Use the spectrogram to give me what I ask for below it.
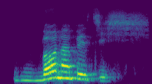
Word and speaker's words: bon appétit: Stessa cosa per bon appétit. Normalmente si dice bon e appétit. Insieme bon appétit sono collegati.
